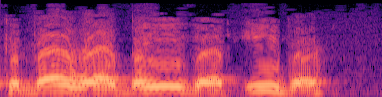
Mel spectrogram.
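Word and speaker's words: Eber (עֵבֶר): Pronounced E-B-E-R, Eber.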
